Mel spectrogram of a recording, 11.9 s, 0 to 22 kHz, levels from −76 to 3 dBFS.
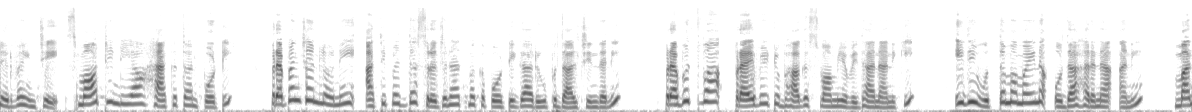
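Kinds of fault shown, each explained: Pre-echo, 2.84 to 2.88 s: a short hiss creeps in about 40 ms ahead of a sharp speech onset. The transform codec spread quantisation noise, sized for the loud attack, across its whole block, so the noise fills the quiet gap and blurs the attack.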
